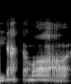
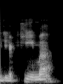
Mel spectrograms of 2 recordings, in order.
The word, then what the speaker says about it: Yakima: you've got pure alepp and yakima and all the time people say yukima uh when they look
